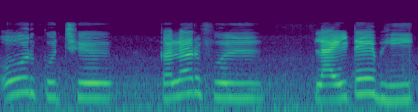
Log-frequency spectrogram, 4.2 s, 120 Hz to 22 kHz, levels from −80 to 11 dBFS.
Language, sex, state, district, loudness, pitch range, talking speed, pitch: Hindi, female, Madhya Pradesh, Bhopal, -17 LUFS, 145-245 Hz, 70 wpm, 230 Hz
